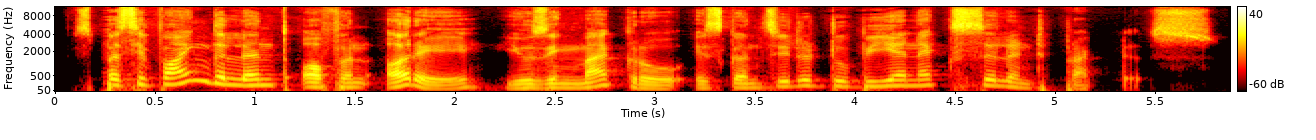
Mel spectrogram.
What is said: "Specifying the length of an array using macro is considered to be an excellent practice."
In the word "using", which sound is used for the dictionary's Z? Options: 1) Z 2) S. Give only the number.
1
